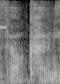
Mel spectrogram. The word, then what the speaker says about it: Falcone: Wayne's died, Falcone stepped in, he's back. Finally, someone pronounces it right.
